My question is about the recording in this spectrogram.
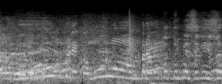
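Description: Only speech: a man and a woman talking over each other in a heated argument in Spanish.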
